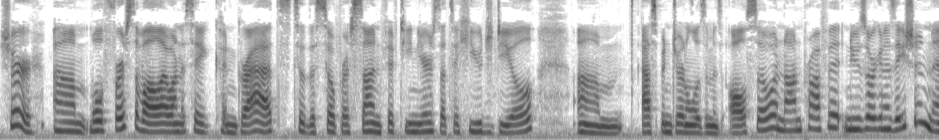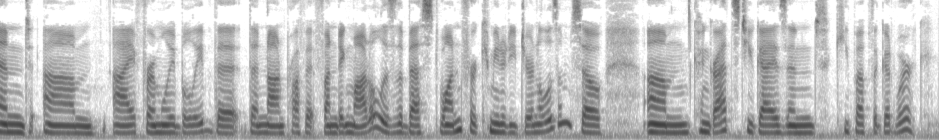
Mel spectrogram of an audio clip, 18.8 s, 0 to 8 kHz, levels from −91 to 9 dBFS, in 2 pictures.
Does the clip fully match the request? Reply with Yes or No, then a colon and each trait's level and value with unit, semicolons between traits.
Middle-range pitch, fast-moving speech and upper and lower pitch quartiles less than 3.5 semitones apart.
No: medium, 175 Hz; average, 190 wpm; average, 3.1 semitones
